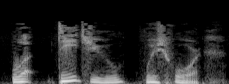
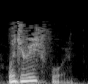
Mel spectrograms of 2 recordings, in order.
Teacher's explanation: What you wish for 啊，关键词是 wish 啊。然后呢，我们发现在第一句话当中呢啊 What did you wish for 说得非常快，所以 did 被融入到了 you 当中 · Term: 连读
